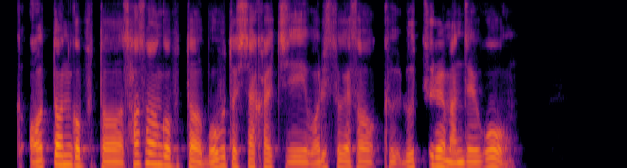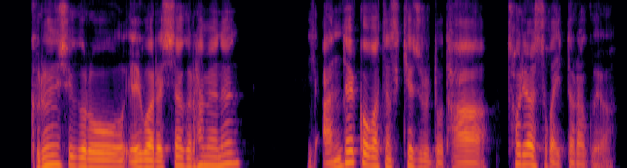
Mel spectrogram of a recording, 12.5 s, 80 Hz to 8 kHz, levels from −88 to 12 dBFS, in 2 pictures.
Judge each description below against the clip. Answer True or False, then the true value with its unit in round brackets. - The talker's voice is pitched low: True (120 Hz)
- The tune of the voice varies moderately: False (5.9 semitones)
